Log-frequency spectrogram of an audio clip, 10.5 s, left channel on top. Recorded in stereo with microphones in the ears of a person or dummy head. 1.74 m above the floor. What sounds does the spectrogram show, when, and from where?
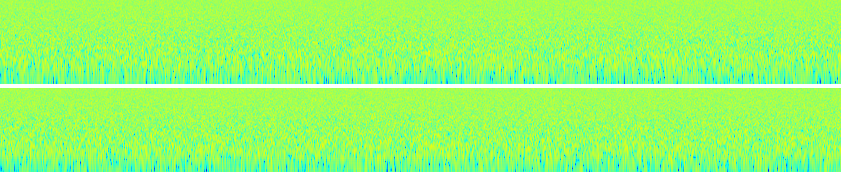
Only background noise.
